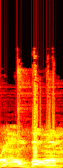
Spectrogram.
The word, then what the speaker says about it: Rehoboam: Then, after the death of King Solomon, his son Rehoboam, or Rehoboam as it's pronounced in English transliteration, Rehoboam became king.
